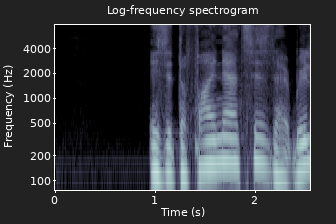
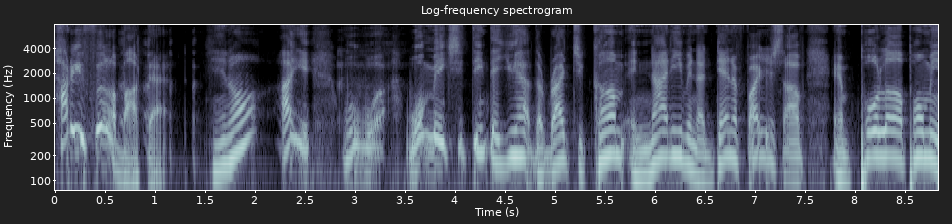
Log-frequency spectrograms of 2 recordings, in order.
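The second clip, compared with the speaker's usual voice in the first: higher, heated street grilling; mock interrogation; 7 semitones higher than usual. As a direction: pepper him with questions, voice up. Role play grilling the agent.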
